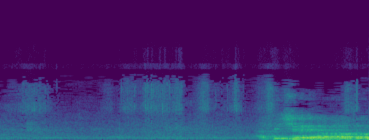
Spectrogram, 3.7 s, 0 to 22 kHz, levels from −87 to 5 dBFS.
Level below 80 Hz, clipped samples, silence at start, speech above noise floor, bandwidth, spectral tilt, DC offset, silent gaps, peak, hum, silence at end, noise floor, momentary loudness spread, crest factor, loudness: -82 dBFS; under 0.1%; 0.3 s; 28 dB; 10.5 kHz; -5 dB/octave; under 0.1%; none; -6 dBFS; none; 0 s; -47 dBFS; 25 LU; 18 dB; -20 LUFS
